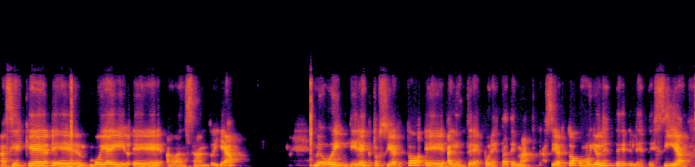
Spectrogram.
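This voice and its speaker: Ordinary pitch variation marks the speech, which unfolds at a fairly slow pace. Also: woman. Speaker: education researcher and teacher. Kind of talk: webinar lecture. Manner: hesitant, many fillers.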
